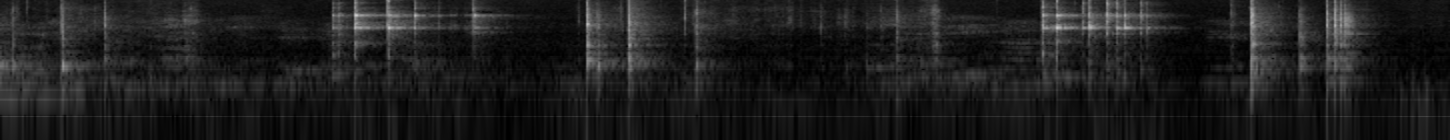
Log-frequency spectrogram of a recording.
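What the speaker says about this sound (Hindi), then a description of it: "अब इस चम्मच की मदद से हम इस जार में इसको शामिल करते जाएंगे।" Metal spoon scraping and clinking against a glass jar while garlic paste is scooped in, with repeated sharp clinks and scrapes in irregular bursts, close and clear over a quiet room.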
